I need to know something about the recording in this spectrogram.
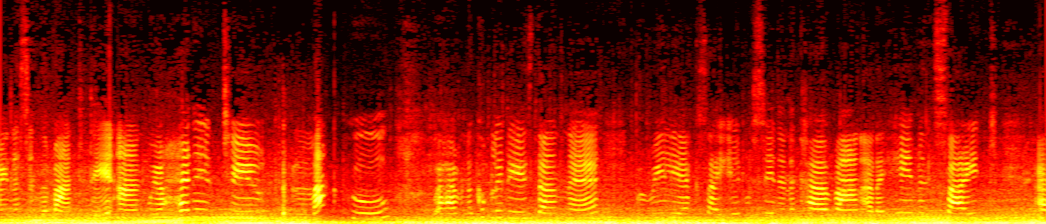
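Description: A woman talking over the steady low road and engine rumble inside the cab of a moving converted work van.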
